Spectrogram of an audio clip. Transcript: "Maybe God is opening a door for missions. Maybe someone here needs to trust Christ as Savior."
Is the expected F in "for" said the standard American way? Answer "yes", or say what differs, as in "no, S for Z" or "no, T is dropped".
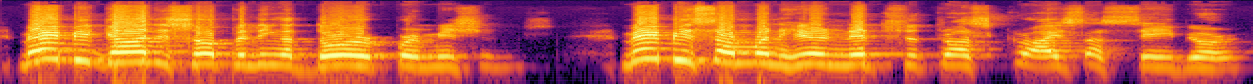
no, P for F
